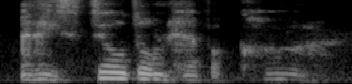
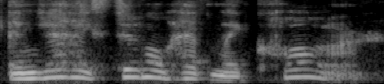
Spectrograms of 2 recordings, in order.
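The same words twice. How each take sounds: First: Whisper. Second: Said in the usual way. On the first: Real, not acted. Woman on an island without a car, whispered. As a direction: whisper it as if to yourself. Whispered repeat of her complaint.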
